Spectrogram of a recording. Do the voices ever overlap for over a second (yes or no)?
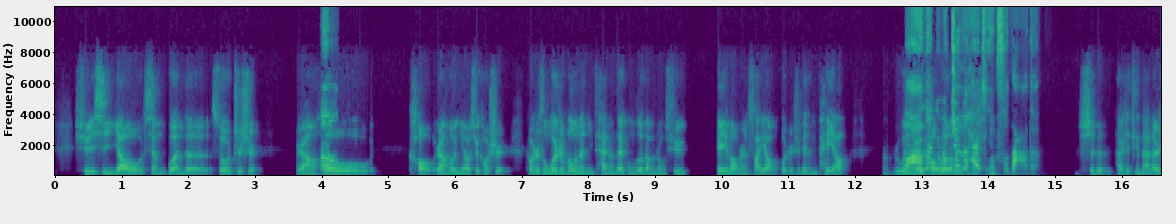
yes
